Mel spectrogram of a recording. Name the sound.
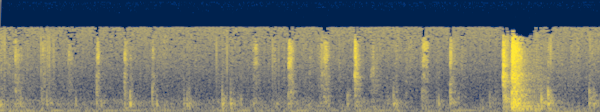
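footsteps climbing stairs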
